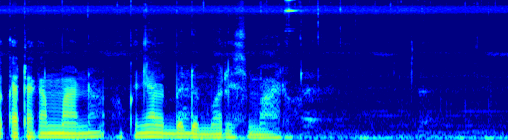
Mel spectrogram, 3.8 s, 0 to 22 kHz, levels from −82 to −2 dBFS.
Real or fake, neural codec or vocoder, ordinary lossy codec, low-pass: real; none; none; none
